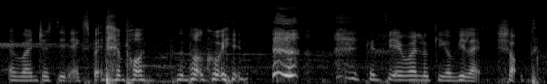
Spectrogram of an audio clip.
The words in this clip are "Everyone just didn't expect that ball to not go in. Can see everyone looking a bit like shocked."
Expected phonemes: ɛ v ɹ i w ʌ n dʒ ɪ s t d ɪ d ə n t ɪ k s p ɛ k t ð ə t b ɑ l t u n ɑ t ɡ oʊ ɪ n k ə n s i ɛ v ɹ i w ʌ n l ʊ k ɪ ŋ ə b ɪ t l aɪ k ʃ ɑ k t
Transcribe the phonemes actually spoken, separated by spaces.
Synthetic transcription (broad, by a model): ɛ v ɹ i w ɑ n dʒ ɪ s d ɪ d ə n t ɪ k s p ɛ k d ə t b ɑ n t u n ɑ t ɡ oʊ ɪ n k ə n s i ɛ v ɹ i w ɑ n l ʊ k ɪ ŋ ə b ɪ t l aɪ k ʃ ɑ k t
